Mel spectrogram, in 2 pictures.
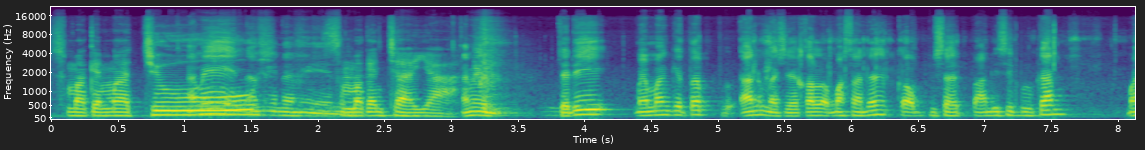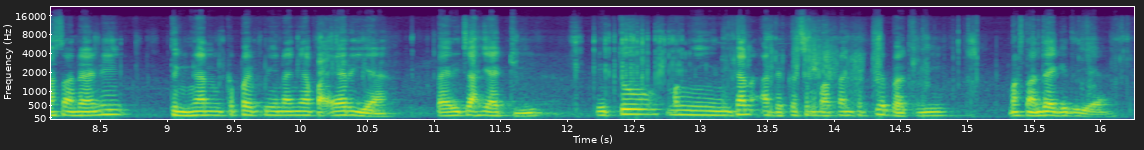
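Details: Adult man speaking Indonesian; ordinary speech.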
